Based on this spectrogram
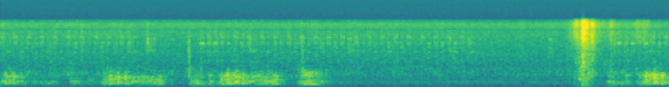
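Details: Pet pigeon kept indoors, defending his nesting area while being peeked at: several low, throaty coos in short bursts, a pause, then a sharp click and more cooing.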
